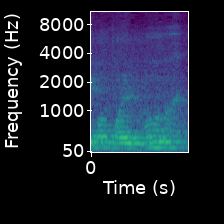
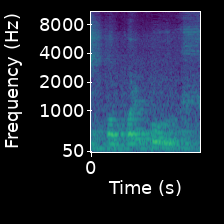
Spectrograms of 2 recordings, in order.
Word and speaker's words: Popol Vuh: Se escribe Popol Vuh con V, pero según los especialistas, la H siempre suena J en maya, como en inglés o en lenguas germánicas, y la V suena como U también.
